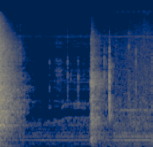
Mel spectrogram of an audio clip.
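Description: A book dropped from high smacking flat onto a wooden floor, one sharp slap that dies away quickly; two small knocks follow a little over a second later.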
